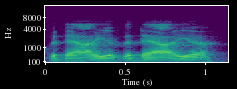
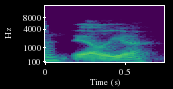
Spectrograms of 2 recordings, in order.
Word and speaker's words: Vidalia: I called Vidalia, but it's not. It's Vidalia.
